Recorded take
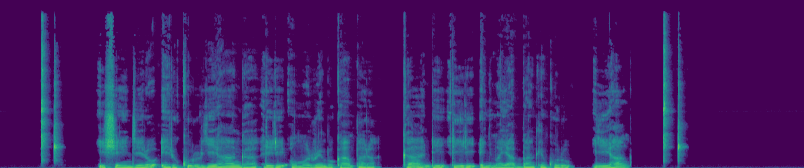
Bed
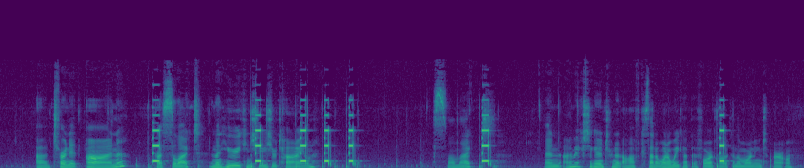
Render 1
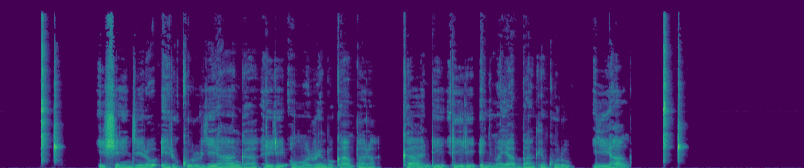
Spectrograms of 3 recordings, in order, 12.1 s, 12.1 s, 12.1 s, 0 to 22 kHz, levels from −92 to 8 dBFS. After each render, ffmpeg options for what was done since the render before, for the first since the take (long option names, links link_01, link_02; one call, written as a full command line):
ffmpeg -i in.wav -af "highpass=79,equalizer=frequency=140:width=0.32:gain=-12.5" out.wav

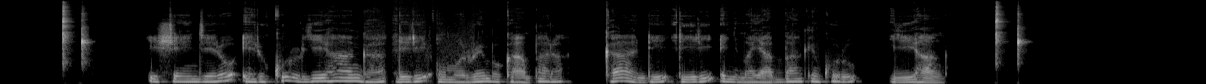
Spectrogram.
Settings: ffmpeg -i in.wav -filter_complex "[0:a]asettb=1/sr,asplit=3[link_01][link_02][link_03];[link_01]atrim=end=0.894[link_04];[link_02]atrim=start=0.89:end=1.7,asetpts=PTS-STARTPTS,afade=type=in:duration=0.004:curve=qsin,afade=type=out:start_time=0.806:duration=0.004:curve=qsin,lowpass=2700[link_05];[link_03]atrim=start=1.696[link_06];[link_04][link_05]acrossfade=duration=0.004:curve1=hsin:curve2=qsin[link_07];[link_07][link_06]acrossfade=duration=0.004:curve1=qsin:curve2=hsin,asettb=1/sr,asplit=3[link_08][link_09][link_10];[link_08]atrim=end=3.644[link_11];[link_09]atrim=start=3.64:end=4.75,asetpts=PTS-STARTPTS,afade=type=in:duration=0.004:curve=qsin,afade=type=out:start_time=1.106:duration=0.004:curve=qsin,acrusher=bits=6:mix=0:aa=0.5[link_12];[link_10]atrim=start=4.746[link_13];[link_11][link_12]acrossfade=duration=0.004:curve1=hsin:curve2=qsin[link_14];[link_14][link_13]acrossfade=duration=0.004:curve1=qsin:curve2=hsin,asettb=1/sr,asplit=3[link_15][link_16][link_17];[link_15]atrim=end=7.444[link_18];[link_16]atrim=start=7.44:end=8.24,asetpts=PTS-STARTPTS,afade=type=in:duration=0.004:curve=qsin,afade=type=out:start_time=0.796:duration=0.004:curve=qsin,acrusher=bits=6:mode=log:mix=0:aa=0.000001[link_19];[link_17]atrim=start=8.236[link_20];[link_18][link_19]acrossfade=duration=0.004:curve1=hsin:curve2=qsin[link_21];[link_21][link_20]acrossfade=duration=0.004:curve1=qsin:curve2=hsin" out.wav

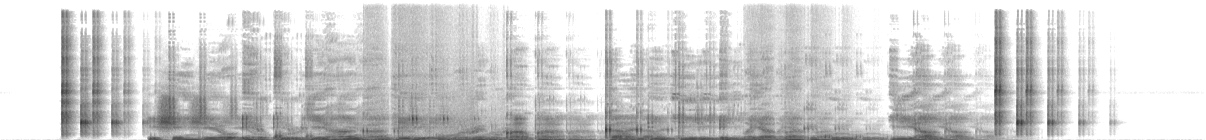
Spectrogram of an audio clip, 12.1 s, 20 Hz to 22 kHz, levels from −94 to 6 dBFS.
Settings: ffmpeg -i in.wav -filter_complex "[0:a]asplit=2[link_01][link_02];[link_02]adelay=39,volume=-3.5dB[link_03];[link_01][link_03]amix=inputs=2:normalize=0,asplit=2[link_04][link_05];[link_05]aecho=0:1:310|620|930:0.398|0.0756|0.0144[link_06];[link_04][link_06]amix=inputs=2:normalize=0" out.wav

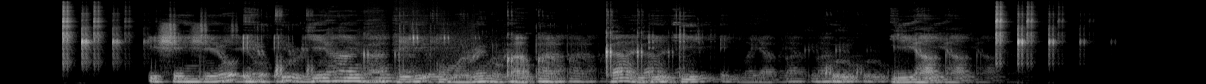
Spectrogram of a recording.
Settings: ffmpeg -i in.wav -filter_complex "[0:a]asettb=1/sr,asplit=3[link_01][link_02][link_03];[link_01]atrim=end=1.994[link_04];[link_02]atrim=start=1.99:end=3.25,asetpts=PTS-STARTPTS,afade=type=in:duration=0.004:curve=qsin,afade=type=out:start_time=1.256:duration=0.004:curve=qsin,bandreject=frequency=4300:width=8.9[link_05];[link_03]atrim=start=3.246[link_06];[link_04][link_05]acrossfade=duration=0.004:curve1=hsin:curve2=qsin[link_07];[link_07][link_06]acrossfade=duration=0.004:curve1=qsin:curve2=hsin,asplit=3[link_08][link_09][link_10];[link_08]atrim=end=7.05,asetpts=PTS-STARTPTS,afade=type=out:start_time=6.92:duration=0.13:silence=0.223872[link_11];[link_09]atrim=start=7.05:end=8.15,asetpts=PTS-STARTPTS,volume=-13dB[link_12];[link_10]atrim=start=8.15,asetpts=PTS-STARTPTS,afade=type=in:duration=0.13:silence=0.223872[link_13];[link_11][link_12][link_13]concat=n=3:v=0:a=1" out.wav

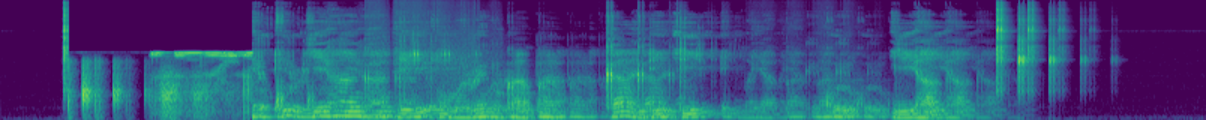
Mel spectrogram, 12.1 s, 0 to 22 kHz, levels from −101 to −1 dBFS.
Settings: ffmpeg -i in.wav -filter_complex "[0:a]asettb=1/sr,asplit=3[link_01][link_02][link_03];[link_01]atrim=end=0.674[link_04];[link_02]atrim=start=0.67:end=2.52,asetpts=PTS-STARTPTS,afade=type=in:duration=0.004:curve=qsin,afade=type=out:start_time=1.846:duration=0.004:curve=qsin,lowpass=frequency=3100:width_type=q:width=0.5098,lowpass=frequency=3100:width_type=q:width=0.6013,lowpass=frequency=3100:width_type=q:width=0.9,lowpass=frequency=3100:width_type=q:width=2.563,afreqshift=-3700[link_05];[link_03]atrim=start=2.516[link_06];[link_04][link_05]acrossfade=duration=0.004:curve1=hsin:curve2=qsin[link_07];[link_07][link_06]acrossfade=duration=0.004:curve1=qsin:curve2=hsin,asplit=3[link_08][link_09][link_10];[link_08]afade=type=out:start_time=5.01:duration=0.02[link_11];[link_09]lowpass=frequency=1200:poles=1,afade=type=in:start_time=5.01:duration=0.02,afade=type=out:start_time=5.88:duration=0.02[link_12];[link_10]afade=type=in:start_time=5.88:duration=0.02[link_13];[link_11][link_12][link_13]amix=inputs=3:normalize=0" out.wav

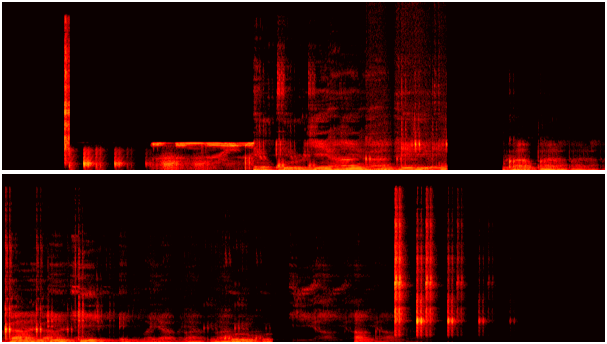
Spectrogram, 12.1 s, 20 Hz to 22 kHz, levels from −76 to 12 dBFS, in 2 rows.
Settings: ffmpeg -i in.wav -filter_complex "[0:a]asplit=3[link_01][link_02][link_03];[link_01]afade=type=out:start_time=8.72:duration=0.02[link_04];[link_02]bandpass=frequency=6600:width_type=q:width=2.6,afade=type=in:start_time=8.72:duration=0.02,afade=type=out:start_time=9.55:duration=0.02[link_05];[link_03]afade=type=in:start_time=9.55:duration=0.02[link_06];[link_04][link_05][link_06]amix=inputs=3:normalize=0,asplit=3[link_07][link_08][link_09];[link_07]atrim=end=4.45,asetpts=PTS-STARTPTS,afade=type=out:start_time=4.446:duration=0.004:curve=hsin[link_10];[link_08]atrim=start=4.45:end=5.01,asetpts=PTS-STARTPTS,volume=0[link_11];[link_09]atrim=start=5.01,asetpts=PTS-STARTPTS,afade=type=in:duration=0.004:curve=hsin[link_12];[link_10][link_11][link_12]concat=n=3:v=0:a=1" out.wav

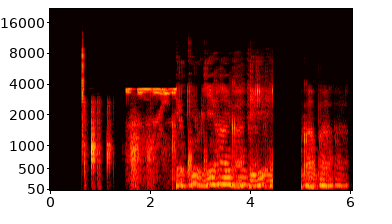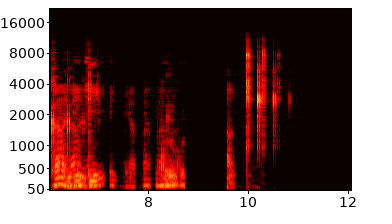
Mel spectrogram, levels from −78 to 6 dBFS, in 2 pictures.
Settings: ffmpeg -i in.wav -af "agate=range=-23dB:threshold=-40dB:ratio=16:detection=peak,lowpass=frequency=7500:width=0.5412,lowpass=frequency=7500:width=1.3066" out.wav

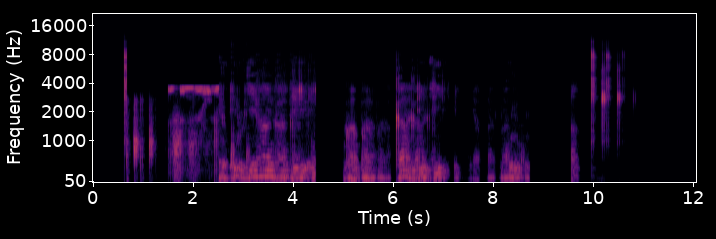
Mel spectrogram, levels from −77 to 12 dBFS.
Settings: ffmpeg -i in.wav -af "volume=-8.5dB" out.wav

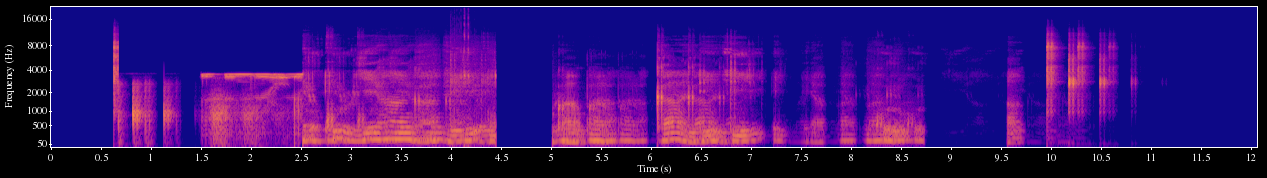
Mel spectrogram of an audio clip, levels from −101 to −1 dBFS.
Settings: ffmpeg -i in.wav -filter_complex "[0:a]asettb=1/sr,asplit=3[link_01][link_02][link_03];[link_01]atrim=end=3.924[link_04];[link_02]atrim=start=3.92:end=4.35,asetpts=PTS-STARTPTS,afade=type=in:duration=0.004:curve=qsin,afade=type=out:start_time=0.426:duration=0.004:curve=qsin,asoftclip=type=hard:threshold=-31dB[link_05];[link_03]atrim=start=4.346[link_06];[link_04][link_05]acrossfade=duration=0.004:curve1=hsin:curve2=qsin[link_07];[link_07][link_06]acrossfade=duration=0.004:curve1=qsin:curve2=hsin" out.wav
